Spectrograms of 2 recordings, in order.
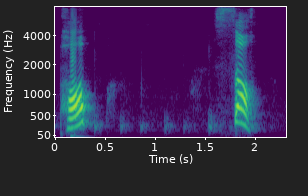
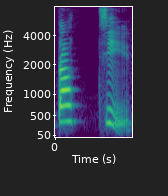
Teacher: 물론 발음은 법 썩 된 소리로 발음이 나죠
